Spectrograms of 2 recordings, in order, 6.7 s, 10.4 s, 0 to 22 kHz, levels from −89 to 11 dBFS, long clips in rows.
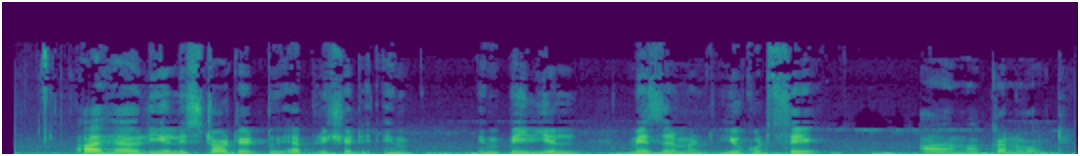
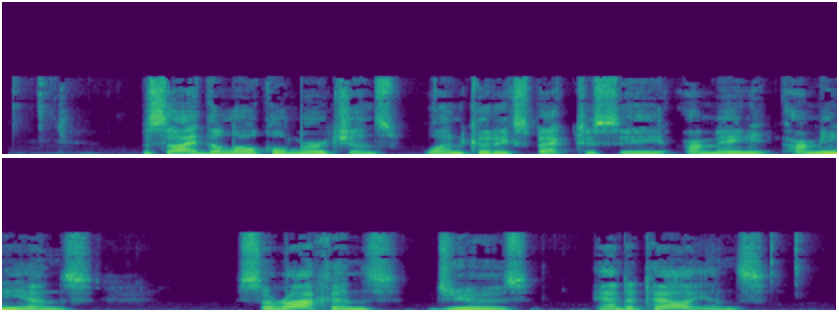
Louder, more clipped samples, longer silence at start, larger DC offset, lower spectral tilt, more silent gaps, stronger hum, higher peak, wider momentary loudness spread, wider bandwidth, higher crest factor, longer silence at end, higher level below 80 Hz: about the same, -20 LUFS vs -19 LUFS; neither; second, 0.1 s vs 0.25 s; neither; about the same, -5 dB/octave vs -4.5 dB/octave; neither; neither; about the same, 0 dBFS vs -2 dBFS; about the same, 11 LU vs 9 LU; first, 16 kHz vs 11.5 kHz; about the same, 20 dB vs 18 dB; second, 0 s vs 0.45 s; first, -24 dBFS vs -58 dBFS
